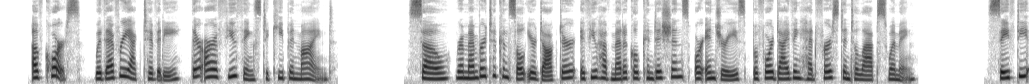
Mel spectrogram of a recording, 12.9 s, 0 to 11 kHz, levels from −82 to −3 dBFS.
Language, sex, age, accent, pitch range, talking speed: English, female, 20-39, American, 200-250 Hz, 160 wpm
